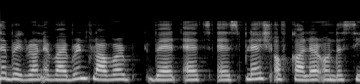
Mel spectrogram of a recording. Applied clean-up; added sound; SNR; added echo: none; none; none; none.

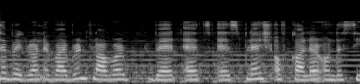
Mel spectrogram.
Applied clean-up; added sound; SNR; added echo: none; Wind instrument, woodwind instrument + Bowed string instrument; 13 dB; none.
